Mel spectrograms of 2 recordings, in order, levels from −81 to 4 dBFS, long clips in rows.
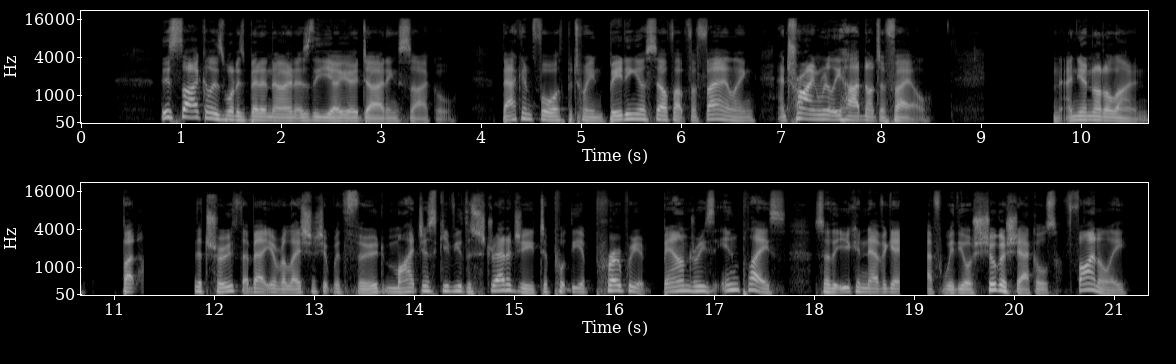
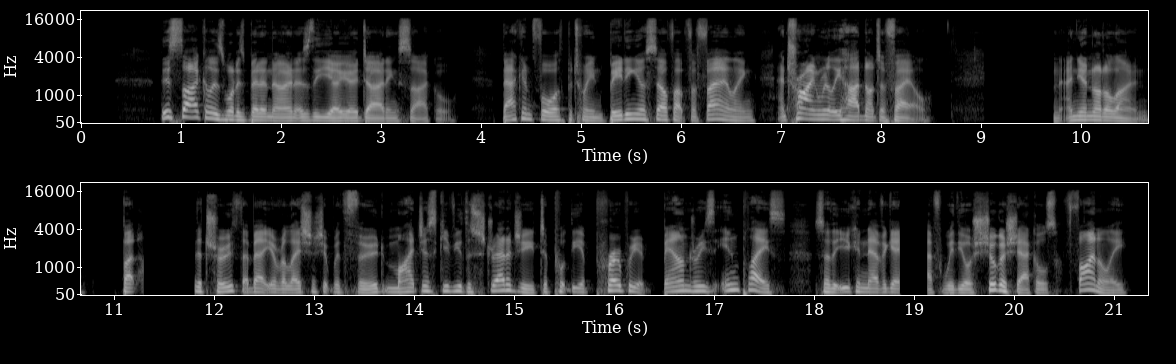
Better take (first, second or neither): neither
